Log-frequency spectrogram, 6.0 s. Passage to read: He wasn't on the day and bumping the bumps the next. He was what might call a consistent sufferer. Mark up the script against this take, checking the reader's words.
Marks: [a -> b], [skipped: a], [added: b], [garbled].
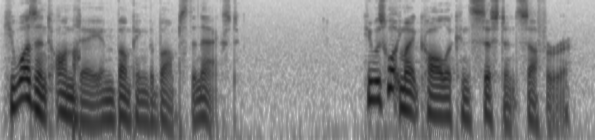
He wasn't on the day and bumping the bumps the next. He was what might call a consistent sufferer.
